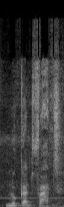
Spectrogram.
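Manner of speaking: usual speaking voice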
